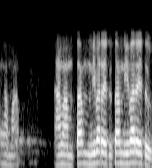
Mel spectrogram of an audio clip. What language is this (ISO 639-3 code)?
san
